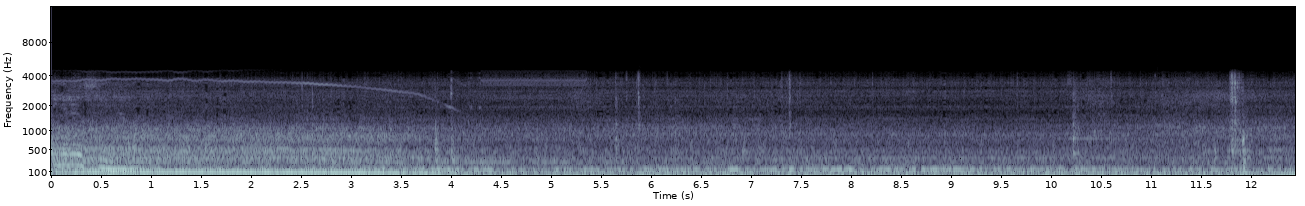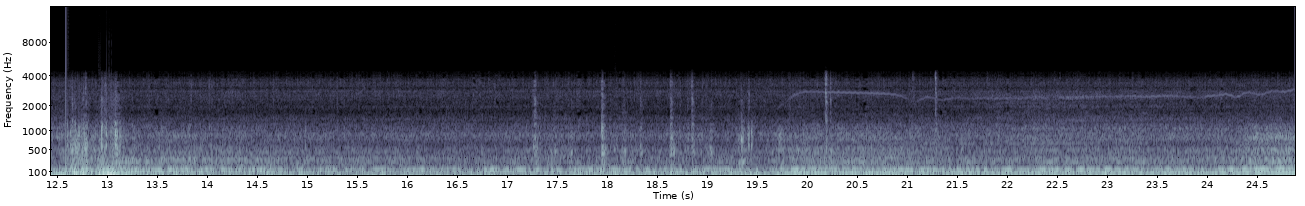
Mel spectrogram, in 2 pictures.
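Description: Tyres rumble over a paved road.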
